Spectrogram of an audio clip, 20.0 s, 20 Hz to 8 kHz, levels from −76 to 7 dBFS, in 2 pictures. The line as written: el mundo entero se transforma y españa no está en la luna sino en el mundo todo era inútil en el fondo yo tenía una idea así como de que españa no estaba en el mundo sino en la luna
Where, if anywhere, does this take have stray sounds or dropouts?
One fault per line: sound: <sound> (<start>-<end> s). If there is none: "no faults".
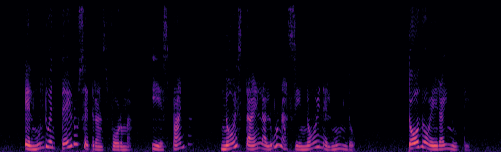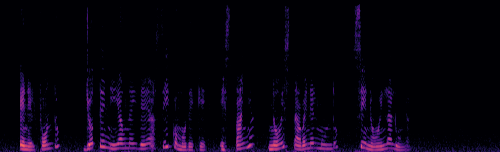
no faults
